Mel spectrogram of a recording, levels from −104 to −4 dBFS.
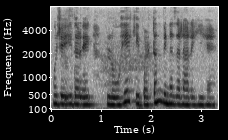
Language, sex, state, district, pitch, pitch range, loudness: Hindi, female, Arunachal Pradesh, Lower Dibang Valley, 225 Hz, 215-240 Hz, -13 LUFS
